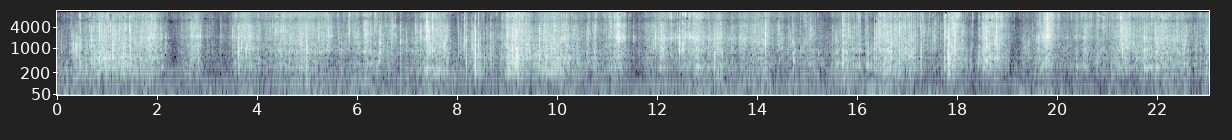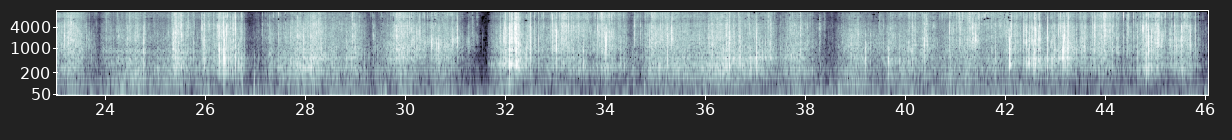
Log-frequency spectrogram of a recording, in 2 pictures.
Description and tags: Foley sound for whatever you need. (New Zealand)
